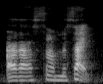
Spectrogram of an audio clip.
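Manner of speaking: loud, hammed-up anime burst. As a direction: blurt it big like a cartoon rapper. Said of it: "she's real anime like that".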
